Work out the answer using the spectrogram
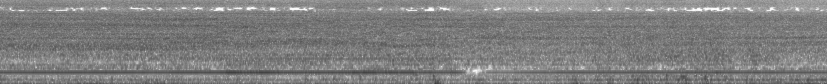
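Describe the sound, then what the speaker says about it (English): Vacuum cleaner hoovering the interior of a boat under refit, a steady loud drone with a high whine, running continuously, changing pitch briefly partway through. "We just got to hoover this and Charlie's got to wipe it."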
